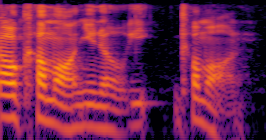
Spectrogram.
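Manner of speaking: lively, animated put-on voice swooping up and down. Retelling a joke from a TV episode: imitating John Oliver. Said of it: "and he's like".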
